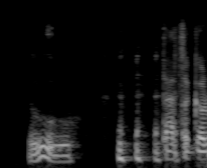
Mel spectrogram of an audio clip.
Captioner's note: laughs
